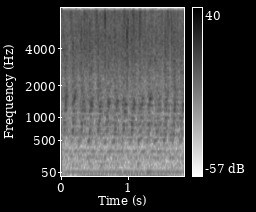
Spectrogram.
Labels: {"label": "anthrophony, boat engine", "recorder": "SoundTrap 500"}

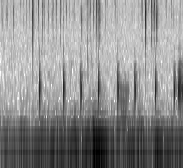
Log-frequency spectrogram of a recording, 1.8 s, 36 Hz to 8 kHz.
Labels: {"label": "biophony, knock croak", "recorder": "SoundTrap 300"}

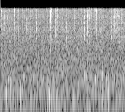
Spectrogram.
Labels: {"label": "ambient", "recorder": "HydroMoth"}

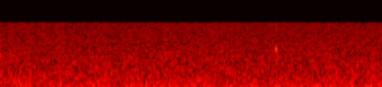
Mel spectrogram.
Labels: {"label": "ambient", "recorder": "HydroMoth"}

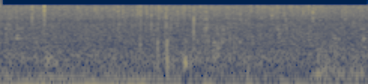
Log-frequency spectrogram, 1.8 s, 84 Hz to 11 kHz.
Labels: {"label": "biophony", "recorder": "SoundTrap 300"}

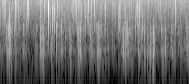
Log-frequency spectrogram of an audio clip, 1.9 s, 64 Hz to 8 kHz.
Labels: {"label": "biophony, sea urchins (Echinidae)", "recorder": "SoundTrap 600 or HydroMoth"}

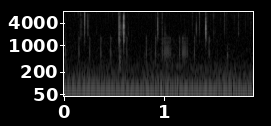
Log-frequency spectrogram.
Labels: {"label": "biophony, knock croak", "recorder": "SoundTrap 300"}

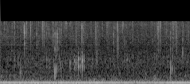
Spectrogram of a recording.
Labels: {"label": "anthrophony, boat engine", "recorder": "SoundTrap 500"}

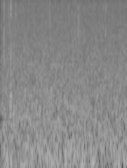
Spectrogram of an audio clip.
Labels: {"label": "ambient", "recorder": "HydroMoth"}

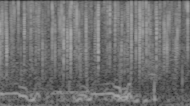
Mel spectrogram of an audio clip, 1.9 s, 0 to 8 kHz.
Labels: {"label": "biophony, cascading saw", "recorder": "SoundTrap 600 or HydroMoth"}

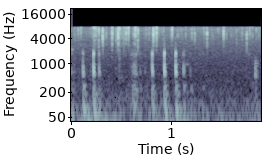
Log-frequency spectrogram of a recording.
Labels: {"label": "biophony, knock", "recorder": "SoundTrap 300"}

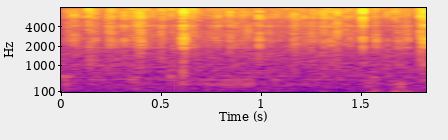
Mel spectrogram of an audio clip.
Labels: {"label": "ambient", "recorder": "HydroMoth"}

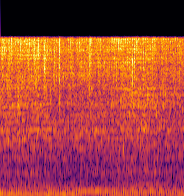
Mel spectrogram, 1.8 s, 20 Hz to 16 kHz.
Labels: {"label": "anthrophony, boat engine", "recorder": "SoundTrap 500"}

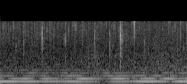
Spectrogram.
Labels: {"label": "biophony, midshipman", "recorder": "SoundTrap 500"}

